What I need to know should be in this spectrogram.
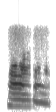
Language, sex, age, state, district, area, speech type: Hindi, male, 18-30, Madhya Pradesh, Jabalpur, urban, conversation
